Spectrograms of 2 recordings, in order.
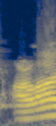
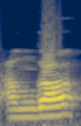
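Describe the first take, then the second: First: It is said with a flapped 'r'-like sound: 'ada'. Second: It is said with a nasal 'ng' sound: 'anga'. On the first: The speaker calls it wrong. "कुछ लोग बोलते हैं अड़ा" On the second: The speaker calls it right. "ये होता है अंगा"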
